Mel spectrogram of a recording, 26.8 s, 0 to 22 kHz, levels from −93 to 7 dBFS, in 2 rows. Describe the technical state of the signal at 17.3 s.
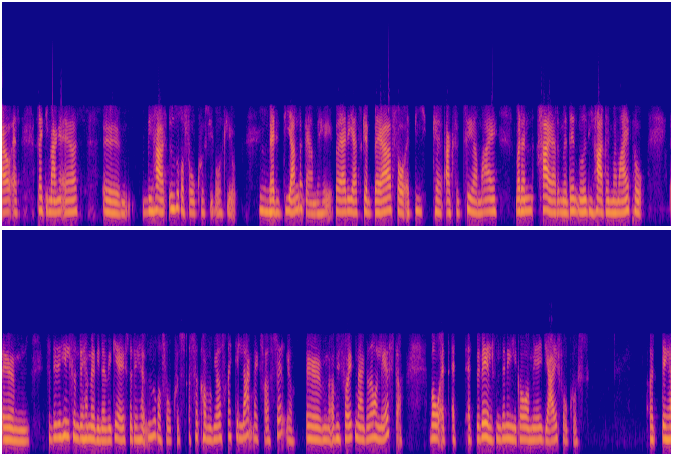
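At 17.28 to 17.32 s, a VoIP packet was lost and the G.729 decoder's packet loss concealment filled the gap, which fits a single missing 20 ms packet. It extended its last pitch and filter at falling gain, so the speech briefly smears into a buzzy tone or coloured noise before recovering.

Underneath, the whole signal runs through the G.729 codec at 8 kbit/s. It rebuilds speech from a vocal tract model and sparse pulses, cutting everything above 4 kHz and leaving plainly audible roughness and a slightly synthetic, muffled quality.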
